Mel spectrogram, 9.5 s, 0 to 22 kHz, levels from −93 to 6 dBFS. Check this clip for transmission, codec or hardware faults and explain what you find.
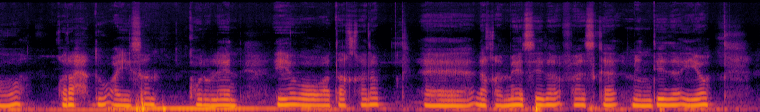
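One fault turns up in this speech clip. At 2.11 s there is a brief click, a tiny stutter where a sliver of sound plays twice with a hard join. This is a repeated buffer: fresh audio arrived late, so the device replayed its last chunk once. The length fits a 10 ms buffer, and essentially nothing seems lost.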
